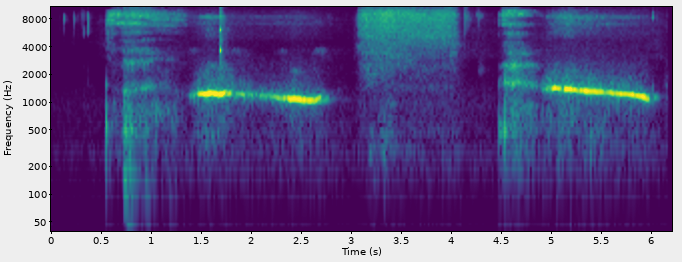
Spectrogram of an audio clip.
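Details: Imitated wheeze, live demonstration by a doctor: two breaths with a sharp intake, then a high, steady whistling outbreath, an expiratory wheeze sound as in asthma or allergy.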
